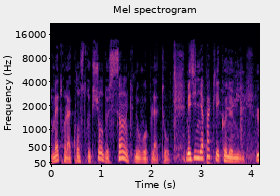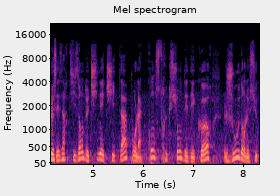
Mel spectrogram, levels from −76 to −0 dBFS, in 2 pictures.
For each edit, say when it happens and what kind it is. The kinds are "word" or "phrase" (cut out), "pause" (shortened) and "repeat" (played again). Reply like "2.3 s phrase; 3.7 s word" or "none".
4.2 s word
